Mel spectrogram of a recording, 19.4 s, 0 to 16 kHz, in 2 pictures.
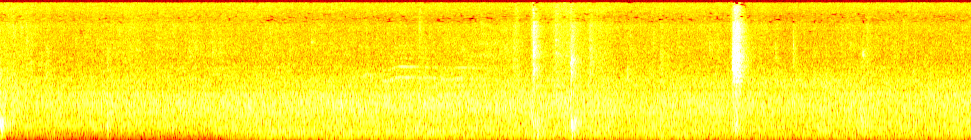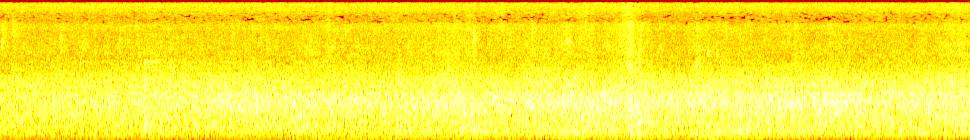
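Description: A few short, sharp knocks and clinks of metal engine parts being handled on a V8 block during assembly, the loudest about seven seconds in, over steady outdoor background hiss.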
